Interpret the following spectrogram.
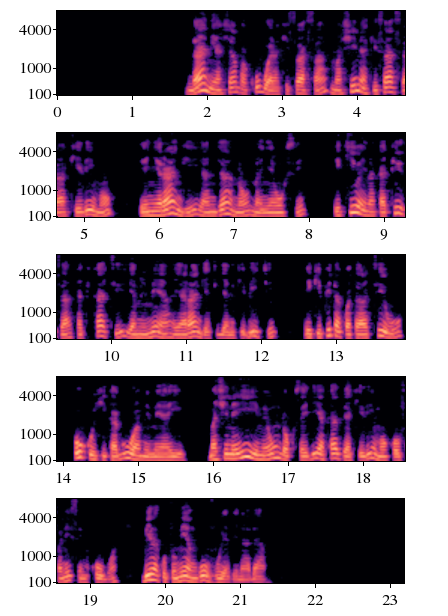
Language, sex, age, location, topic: Swahili, male, 25-35, Dar es Salaam, agriculture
